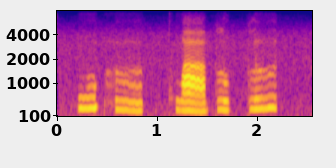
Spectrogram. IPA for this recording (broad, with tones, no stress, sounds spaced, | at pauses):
w u˦˥ ʔ h ɯː˨˩ | kʰ w aː˩˦ p l u˨˩ k̚ p l ɯː˥˩ t̚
